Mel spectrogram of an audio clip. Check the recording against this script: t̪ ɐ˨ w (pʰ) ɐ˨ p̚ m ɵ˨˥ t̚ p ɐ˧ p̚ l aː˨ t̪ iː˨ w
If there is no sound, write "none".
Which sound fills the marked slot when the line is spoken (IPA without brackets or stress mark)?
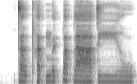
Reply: pʰ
